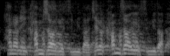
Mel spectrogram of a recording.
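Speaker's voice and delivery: soft, low prayer of resolve; quiet prayer. Retold or imitated. Pastor recalling how he prayed through his anger, softly. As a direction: murmur a vow of thanks under the breath. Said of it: "라고 계속 기도하면서".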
